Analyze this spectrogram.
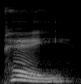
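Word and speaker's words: פ: pronounce it like Alf the next letter is pay p p the sound of p p but sometimes the sound of f so pay like Pennsyvania Posh pull play there is also a pay sopit a final pay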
